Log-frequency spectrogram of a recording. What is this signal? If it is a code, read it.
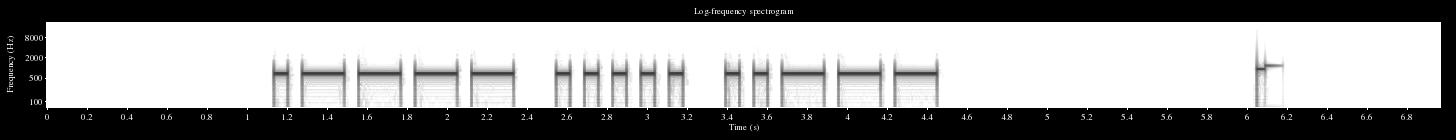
Morse code, heard as a keyed tone, about 17 wpm, 700 Hz. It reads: 152
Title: Numbers - 3-Digit 17wpm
